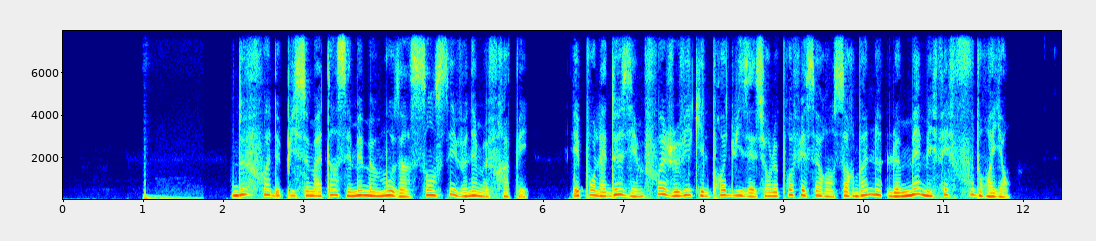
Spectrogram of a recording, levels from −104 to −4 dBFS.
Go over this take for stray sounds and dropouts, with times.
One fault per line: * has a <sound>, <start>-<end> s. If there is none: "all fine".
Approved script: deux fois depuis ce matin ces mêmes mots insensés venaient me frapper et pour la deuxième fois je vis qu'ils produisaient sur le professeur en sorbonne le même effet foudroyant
* has a thud, 1.0-1.8 s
